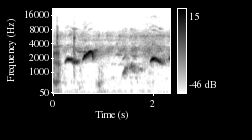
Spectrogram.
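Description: White-rumped shama (murai batu) whistling a short two-note phrase twice: a level note that drops away, then a higher note that rises and falls.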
